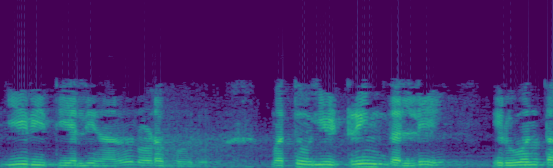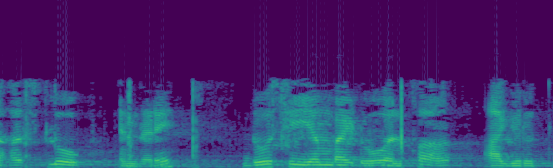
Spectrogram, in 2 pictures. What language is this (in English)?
Kannada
